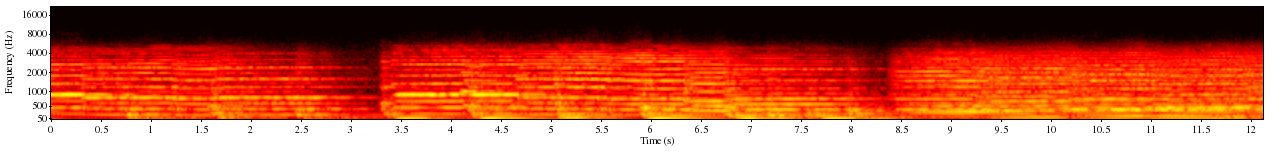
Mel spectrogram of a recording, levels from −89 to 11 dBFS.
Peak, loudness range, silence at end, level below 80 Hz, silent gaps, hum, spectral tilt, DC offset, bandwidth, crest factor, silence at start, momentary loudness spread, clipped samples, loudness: -8 dBFS; 4 LU; 0 s; -34 dBFS; none; none; -7.5 dB/octave; under 0.1%; 6.6 kHz; 14 dB; 0 s; 8 LU; under 0.1%; -22 LUFS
